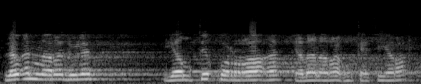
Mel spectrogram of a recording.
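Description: A man's voice: high-pitched, fairly even intonation, moderate pace. A man teaching a classical religious law lesson, explaining patiently, repeating key phrases and acting out mispronounced sounds. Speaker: sheikh teaching Islamic law. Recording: roomy hall, muffled sound.

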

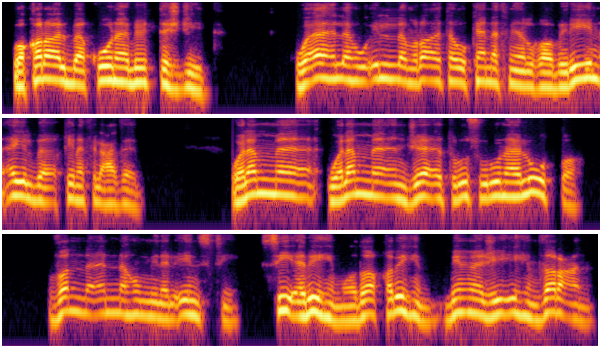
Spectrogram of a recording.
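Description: A man with a slightly high but dark, mellow voice reads classical text at a brisk clip, breaking off into loose colloquial explanations. The sound is dry and somewhat dull, with no room around it. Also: dry recording. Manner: reads quickly in classical Arabic, then breaks into colloquial asides with restarts. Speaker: teacher reading through a Quran commentary. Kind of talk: reading a classical text aloud with spoken asides.

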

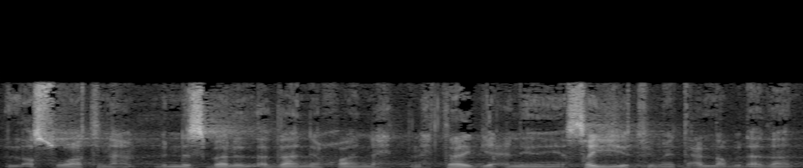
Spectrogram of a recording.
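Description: A man's voice: on the low side, fairly even intonation, rapid-fire, creaky, in a large hall, a little hiss or hum. A man, a sheikh, giving a conversational religious lesson in a mosque, asking rhetorical questions and answering them himself, and now and then joking with his listeners. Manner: jokes and laughs with the audience. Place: mosque hall.

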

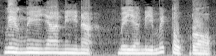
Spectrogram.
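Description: A devoted jungle queen, earnest and deferential toward her mistress, as a woman reads her lines. Her voice sits at a middle pitch, read plainly from a storybook. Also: fairly quick, natural voice. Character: loyal, devoted jungle queen, respectful and cautious. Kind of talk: audiobook character reading.

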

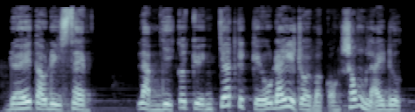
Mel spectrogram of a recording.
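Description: A woman doing a gruff old village master. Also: on the low side, animated, brisk, mellow, faint music behind. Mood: threatening. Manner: barking, threatening.

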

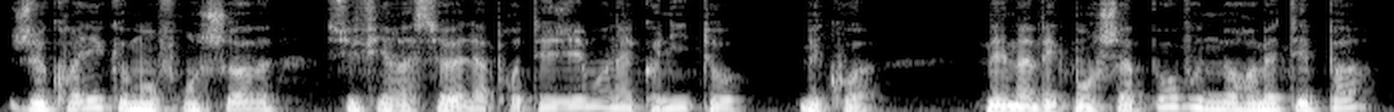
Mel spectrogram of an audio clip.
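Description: A proud middle-aged gentleman who turns earnest and self-reproaching, as a man reads him. His voice is mellow and husky. He is a figure from a classic storybook. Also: on the high side, very animated, moderate pace, pitched above the performer's own voice. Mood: sly.

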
